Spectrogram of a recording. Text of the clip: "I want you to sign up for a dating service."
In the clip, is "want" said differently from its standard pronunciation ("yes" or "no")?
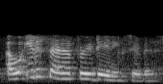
yes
